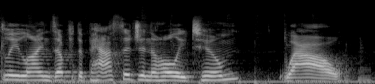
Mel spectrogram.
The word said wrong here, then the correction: tome: And by tomb, I mean tome, T-O-M-E. Sorry about that. Said that wrong.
